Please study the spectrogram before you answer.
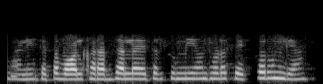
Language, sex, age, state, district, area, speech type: Marathi, female, 30-45, Maharashtra, Nagpur, urban, conversation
